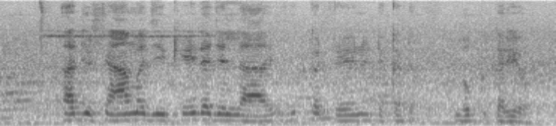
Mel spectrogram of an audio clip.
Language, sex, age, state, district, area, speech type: Sindhi, male, 45-60, Uttar Pradesh, Lucknow, rural, read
